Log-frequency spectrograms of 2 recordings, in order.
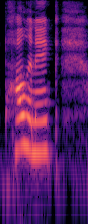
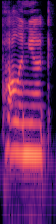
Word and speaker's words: Palahniuk: Yes you heard it right I said Chuck pollinic which is the correct pronunciation of the author as you will recall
